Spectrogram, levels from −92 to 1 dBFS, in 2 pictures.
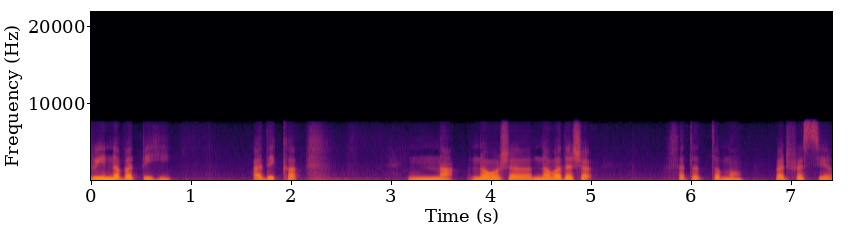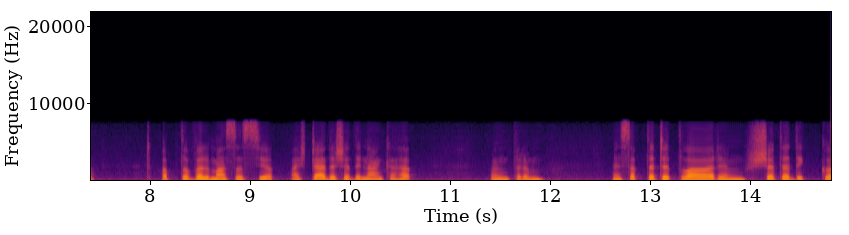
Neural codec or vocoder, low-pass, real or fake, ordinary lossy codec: codec, 16 kHz, 0.2 kbps, FocalCodec; none; fake; none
